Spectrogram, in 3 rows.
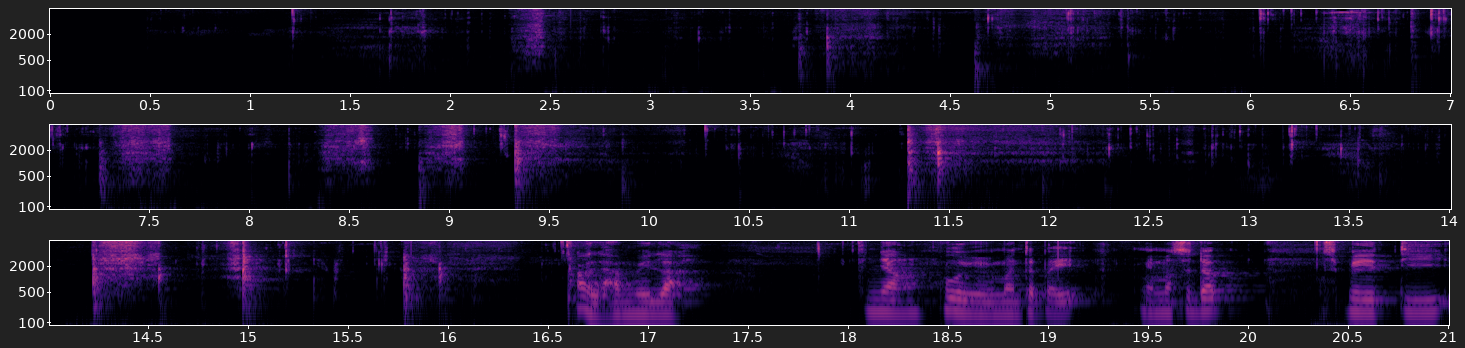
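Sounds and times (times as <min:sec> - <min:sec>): chewing and wet mouth smacks: 0:00.5 - 0:03.7, 0:04.4 - 0:08.3, 0:10.2 - 0:11.3, 0:12.0 - 0:14.1, 0:14.7 - 0:15.8, 0:17.8 - 0:18.1
wooden utensils scraping metal tray: 0:02.2 - 0:02.7, 0:03.7 - 0:05.5, 0:07.2 - 0:10.2, 0:11.3 - 0:12.4, 0:14.2 - 0:16.9.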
